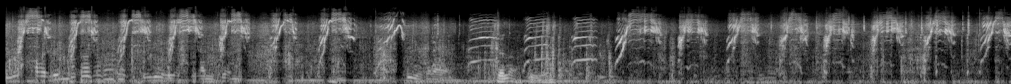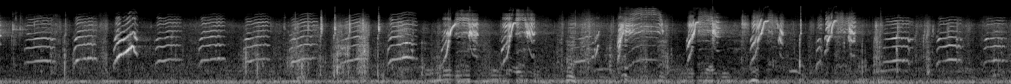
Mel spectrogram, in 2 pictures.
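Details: Young orphan monkey left alone, crying to call its caregiver back until losing its voice: rapid, shrill, high-pitched squealing cries repeated in dense bursts, with low background hum.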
